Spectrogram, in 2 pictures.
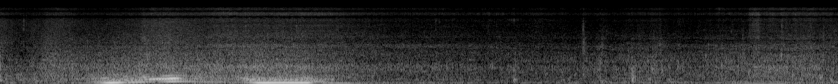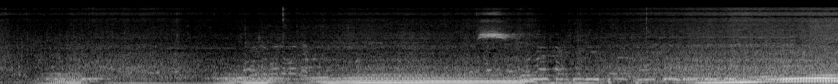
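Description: An off-road vehicle's engine revs hard in bursts, rising and falling.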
